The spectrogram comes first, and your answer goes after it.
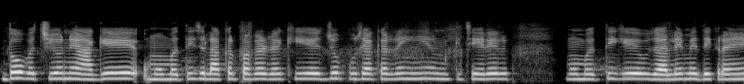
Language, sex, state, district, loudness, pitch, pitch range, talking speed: Hindi, female, Uttar Pradesh, Lalitpur, -16 LUFS, 255 Hz, 245-260 Hz, 185 wpm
